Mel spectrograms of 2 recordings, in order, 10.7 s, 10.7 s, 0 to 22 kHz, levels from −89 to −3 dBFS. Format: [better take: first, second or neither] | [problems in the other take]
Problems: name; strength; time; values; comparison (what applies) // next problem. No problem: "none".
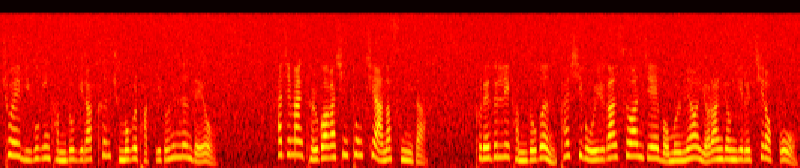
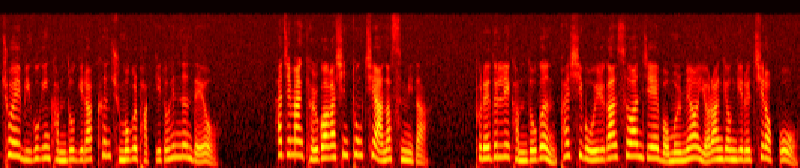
second | hiss; loud; throughout; 7 dB below the speech; faint in the second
